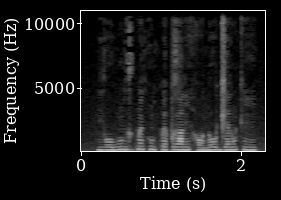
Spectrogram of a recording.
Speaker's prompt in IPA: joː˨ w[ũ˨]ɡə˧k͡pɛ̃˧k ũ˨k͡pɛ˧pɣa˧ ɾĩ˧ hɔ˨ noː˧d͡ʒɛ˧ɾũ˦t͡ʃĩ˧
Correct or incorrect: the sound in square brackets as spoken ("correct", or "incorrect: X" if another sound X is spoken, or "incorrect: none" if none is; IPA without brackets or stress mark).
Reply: incorrect: ũ˧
